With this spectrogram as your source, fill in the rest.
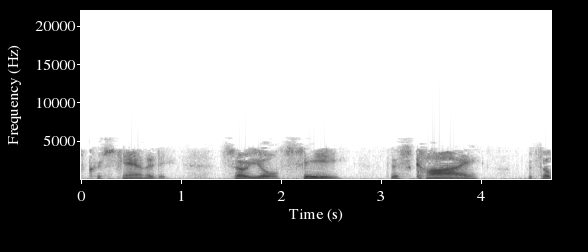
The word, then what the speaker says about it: chi: want to call it Chi some like Chi like a chipet or some other way but Kai is the way it should be pronounced so I'm trying to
